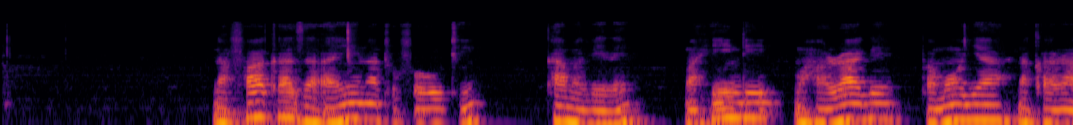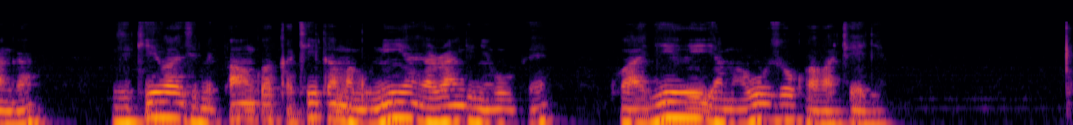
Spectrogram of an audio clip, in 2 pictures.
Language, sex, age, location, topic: Swahili, male, 25-35, Dar es Salaam, agriculture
